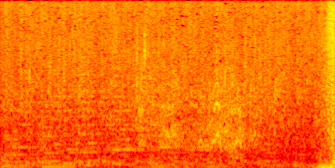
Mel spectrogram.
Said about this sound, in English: Seems like dark night. Now it's starting to rain again.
